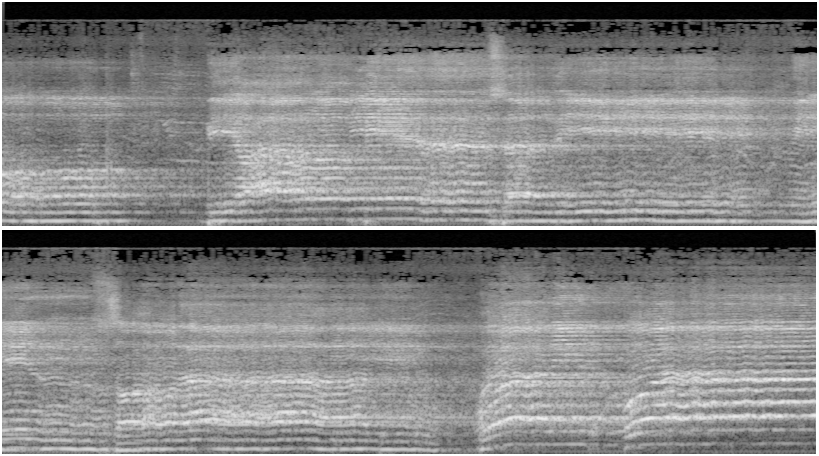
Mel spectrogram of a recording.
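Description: A group of men chanting devotional verses in unison, with the lead voices amplified through handheld microphones. The chant runs in long held, wavering phrases, with brief breaks for breath about two seconds in and again near thirteen seconds.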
